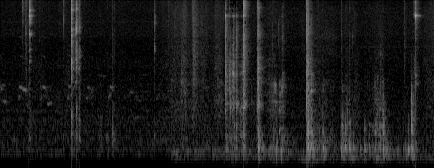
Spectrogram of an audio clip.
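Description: Light metallic clicks and knocks from hands working a three-jaw chuck on a small mill's dividing head, tightening and locking it in place. A few scattered clicks at first, then busier clicking and knocking from about halfway.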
